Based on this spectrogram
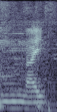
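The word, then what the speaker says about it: knife: जिसके अंदर के साइलेंट रहता है इसको हम नाइफ पढ़ते हैं।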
